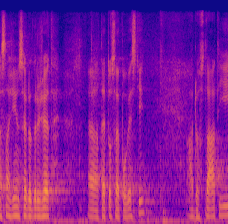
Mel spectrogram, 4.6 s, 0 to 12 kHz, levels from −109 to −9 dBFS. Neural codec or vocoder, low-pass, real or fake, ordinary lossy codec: none; 9.9 kHz; real; AAC, 64 kbps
